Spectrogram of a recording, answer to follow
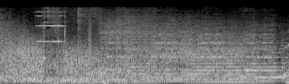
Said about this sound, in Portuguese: Brutus é atingido por um tiro e morre na hora.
